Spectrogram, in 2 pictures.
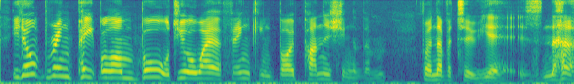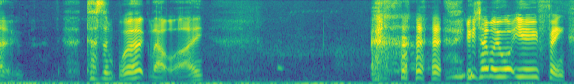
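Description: A man's voice: sits high, bright, forceful tone, clear, resonant tone, low-quality recording. A man, chatting opinionatedly and digressing in a casual selfie vlog, recorded on a phone held at arm's length outdoors beside fields. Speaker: vlogger.

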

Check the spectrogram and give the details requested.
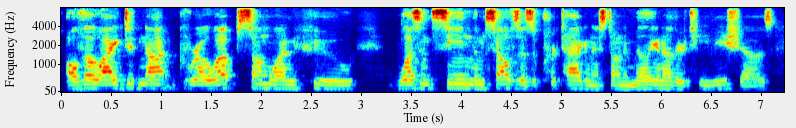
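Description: A man speaking earnestly and haltingly in a panel discussion on a video call, drawing out phrases. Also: fairly high pitch, flat delivery, poor audio. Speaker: animation creator on a panel.

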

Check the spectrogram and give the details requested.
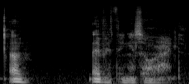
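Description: A man playing a courteous, charming vampire in an intimate audio roleplay, soft-spoken, breathy and soothing, often close to a whisper. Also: low voice, lively intonation, fairly quick. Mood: shy, tender. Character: gentle, courteous male vampire, charming and doting. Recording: faint ambient noise behind the voice.

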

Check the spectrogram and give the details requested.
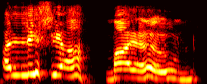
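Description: A woman's voice: a little high, expressive, takes it slowly, a bit bright, dull audio, slight background noise. A woman playing a lovestruck, foolish male stage hero with overblown theatrical delivery in an old-style radio play. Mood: gallant, lovestruck. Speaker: actor. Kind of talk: 1930s radio acting.

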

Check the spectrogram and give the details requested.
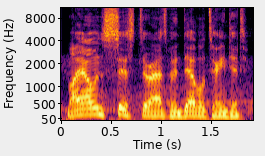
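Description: A man's voice: medium pitch, moderate pace, music in the background, natural voice. A man playing a cold, power-hungry cult prophet in a motion comic, speaking in a pompous, formal, commanding way. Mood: righteous anger. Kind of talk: motion comic dramatic acting.

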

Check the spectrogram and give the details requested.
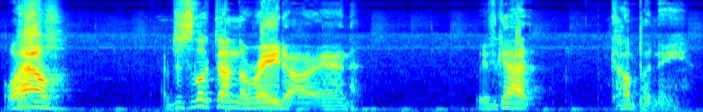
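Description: Man playing an urgent, forceful young male ally. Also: fairly high pitch, expressive, slow pace, gravelly, soft background music, heavily acted. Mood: alarmed, urgent. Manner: urgent, instructing. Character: urgent young male tower-bound ally warning of invaders. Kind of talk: improvised video game roleplay.

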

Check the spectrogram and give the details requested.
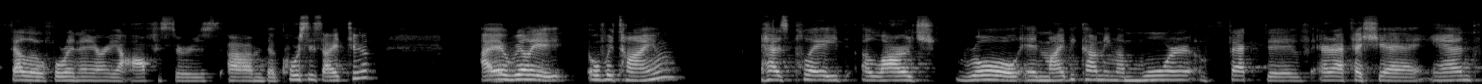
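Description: A middle-aged woman with a fairly low voice, a native Korean speaker, talks earnestly over a laptop webcam call from a room at home. She pauses with frequent ums and restarts her phrases. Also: fairly even intonation, creaky, fairly bright tone, poor audio. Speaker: guest air force officer. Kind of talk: video call interview. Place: home room with ceiling fan. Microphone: laptop webcam on video call.

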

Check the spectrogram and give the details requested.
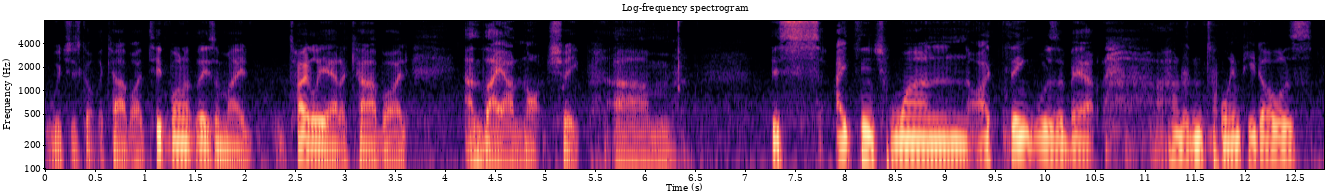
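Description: A middle-aged Australian man, a knife maker, explaining his work step by step in a relaxed, practical way while he works at the bench. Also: lowish voice, unhurried, slight background noise. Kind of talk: workshop tutorial voice-over. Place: home workshop.

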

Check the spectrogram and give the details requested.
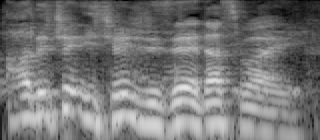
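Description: A young man giving excited, casual reaction commentary as a co-host, exclaiming and repeating his phrases. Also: a little high, normal speed, soft background music. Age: young adult. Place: small living room, seated on a couch.

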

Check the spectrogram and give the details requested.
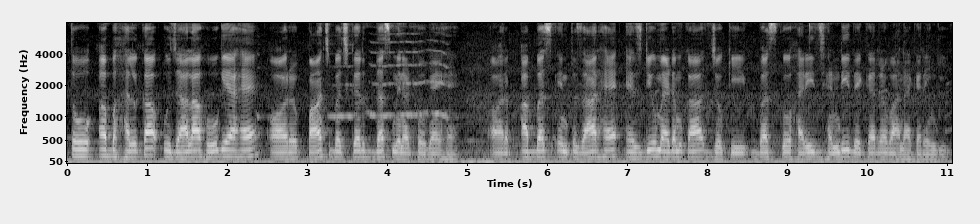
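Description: A man's voice: medium pitch, warm tone. A man narrating a travel vlog from a script, explaining things in an informative, orderly way. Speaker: travel vlogger and host.

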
